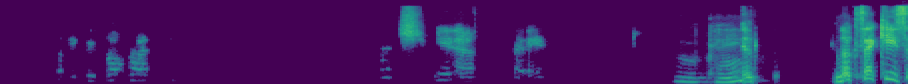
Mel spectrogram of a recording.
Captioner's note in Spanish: conversación confusa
